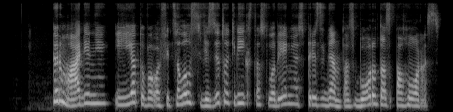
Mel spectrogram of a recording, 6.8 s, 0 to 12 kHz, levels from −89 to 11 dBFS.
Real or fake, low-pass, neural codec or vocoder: fake; 10.8 kHz; codec, 44.1 kHz, 2.6 kbps, SNAC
